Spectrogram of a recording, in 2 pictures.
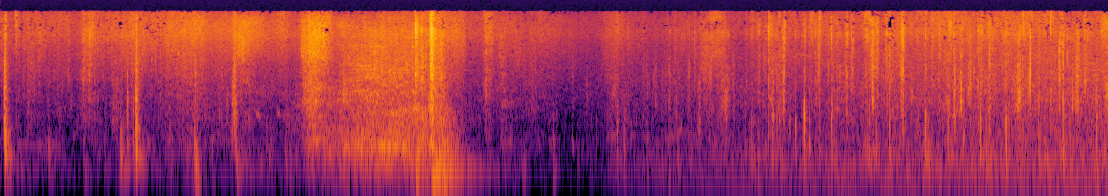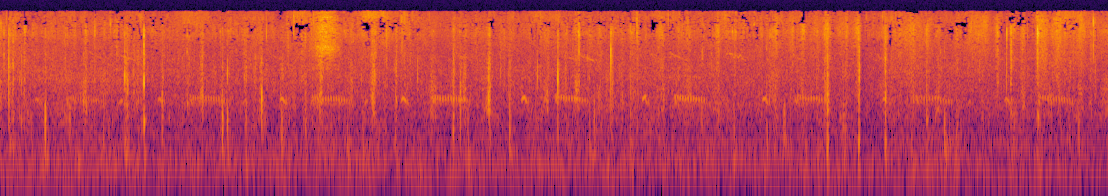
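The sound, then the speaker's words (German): Horses' hooves clip-clop steadily on a horseback ride. A loud gusty rush comes early, then a long, even patter of hoofbeats continues at a constant walking rhythm. “In ein paar Tagen steht aber unsere Reitsafari in Botswana an, weshalb wir einen Ausritt gebucht haben.”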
